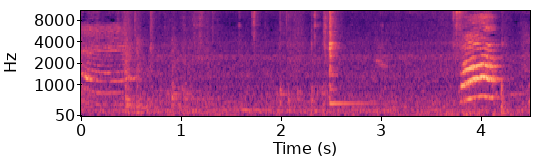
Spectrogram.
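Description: A young child's high-pitched squeals. One falls away just at the start and a louder rising one comes near the end, with a short click about halfway between.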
